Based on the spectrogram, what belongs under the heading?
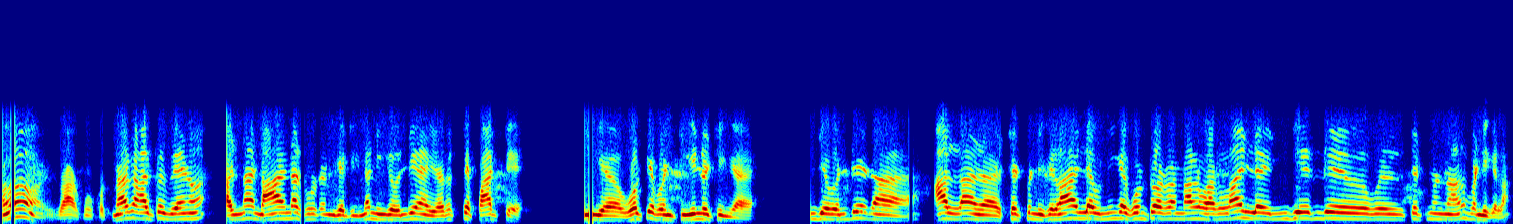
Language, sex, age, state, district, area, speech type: Tamil, male, 60+, Tamil Nadu, Tiruvarur, rural, conversation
